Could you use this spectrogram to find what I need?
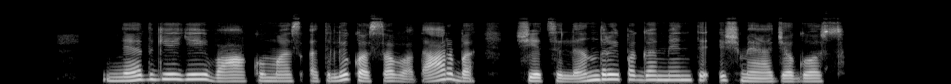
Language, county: Lithuanian, Panevėžys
